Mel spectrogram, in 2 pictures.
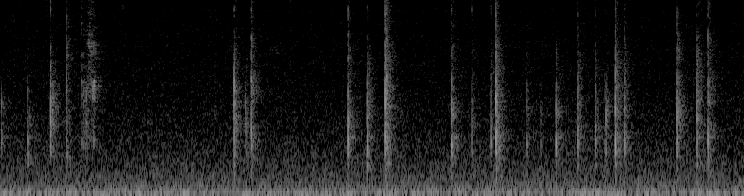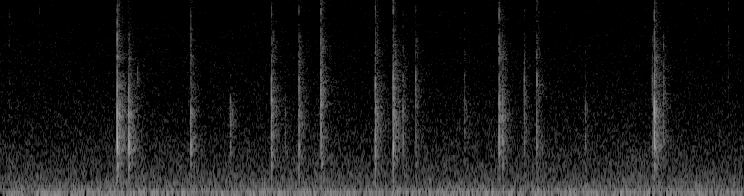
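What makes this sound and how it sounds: A thin, flat tablet with a glass screen and an aluminium back is held and tapped on its screen with fingertips and metal rings. The result is an irregular series of short, sharp, bright clicks that die away almost instantly, over a quiet, low background rumble.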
